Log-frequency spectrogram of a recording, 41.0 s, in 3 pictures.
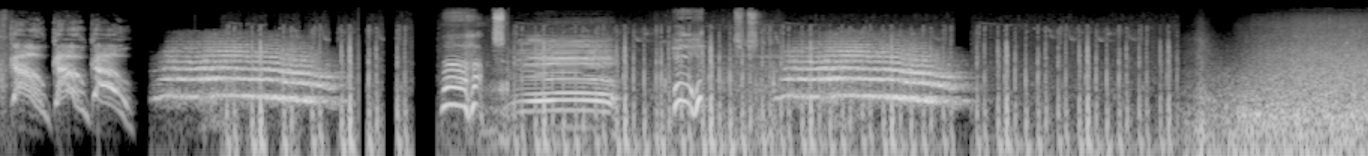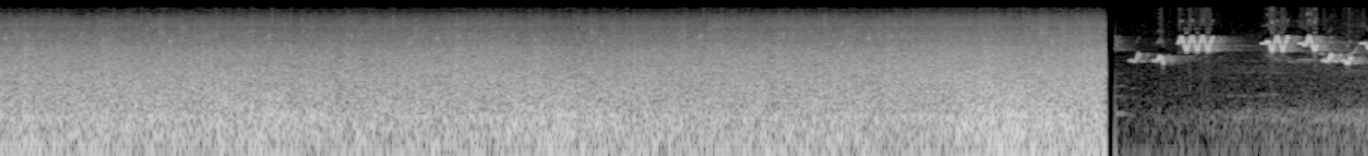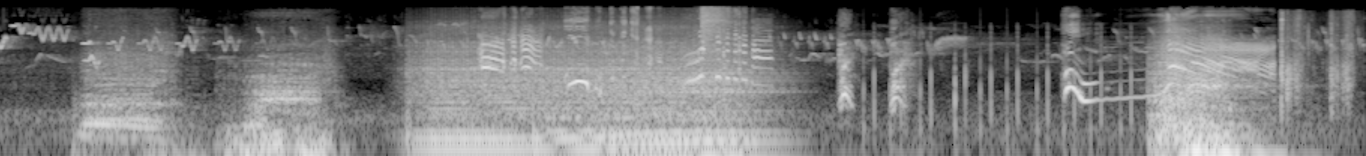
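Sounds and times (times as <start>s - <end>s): birds chirping: 5.0s - 11.8s, 24.1s - 41.0s
heavy rain: 12.4s - 24.8s, 31.5s - 35.3s.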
